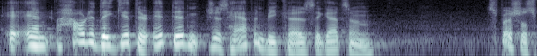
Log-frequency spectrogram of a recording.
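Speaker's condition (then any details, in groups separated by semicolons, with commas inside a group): No condition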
